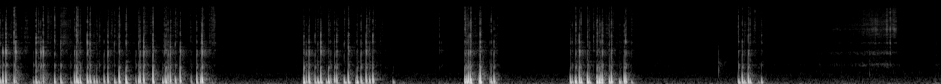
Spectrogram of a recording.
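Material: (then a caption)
Polystyrene foam. Long nails scratch across the back of a white polystyrene foam mannequin head in stop-and-start bursts. The result is dry, rapid, rasping scrapes with a heavy low thump and bright crackly edges, separated by short silences. The clip trails off into a faint, soft hiss.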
